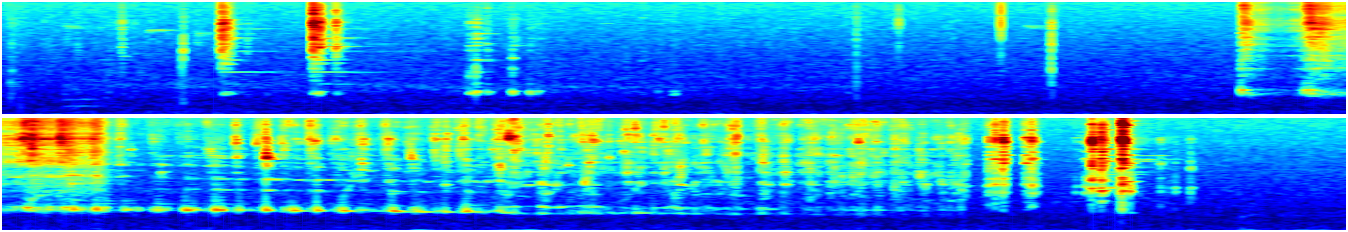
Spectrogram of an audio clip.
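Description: Water poured from a plastic bottle into a steel cooking pot for about five seconds, starting about six seconds in, its tone slowly falling as it goes. A few light clicks come before it, and a couple of sharper clicks near the end.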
